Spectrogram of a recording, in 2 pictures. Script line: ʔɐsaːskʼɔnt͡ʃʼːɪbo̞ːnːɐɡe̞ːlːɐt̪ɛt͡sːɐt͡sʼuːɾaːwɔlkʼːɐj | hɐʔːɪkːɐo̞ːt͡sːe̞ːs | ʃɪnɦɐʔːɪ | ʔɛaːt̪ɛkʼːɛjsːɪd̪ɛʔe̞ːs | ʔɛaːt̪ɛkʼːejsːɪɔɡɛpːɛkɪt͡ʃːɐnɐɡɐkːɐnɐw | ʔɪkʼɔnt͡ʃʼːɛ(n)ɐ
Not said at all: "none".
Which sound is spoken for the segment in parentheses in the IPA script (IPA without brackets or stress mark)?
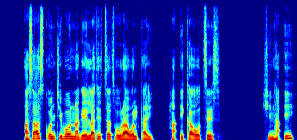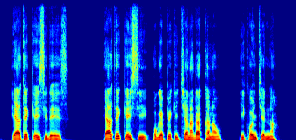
nː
